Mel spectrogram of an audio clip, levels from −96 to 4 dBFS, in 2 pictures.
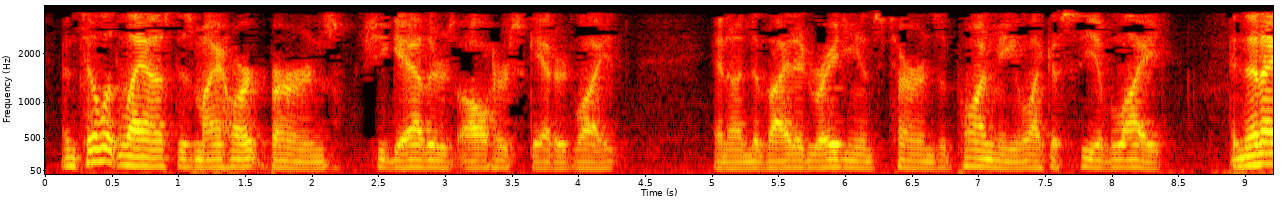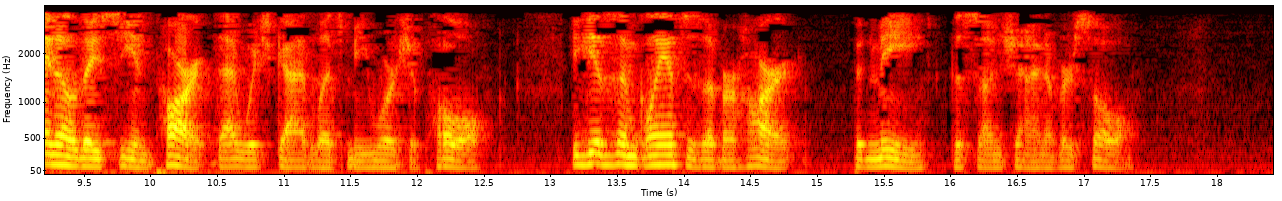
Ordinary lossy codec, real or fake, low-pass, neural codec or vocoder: MP3, 16 kbps; real; 3.6 kHz; none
